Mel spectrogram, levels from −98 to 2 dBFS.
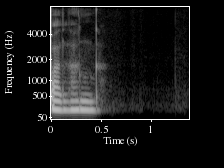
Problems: background sounds at intervals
